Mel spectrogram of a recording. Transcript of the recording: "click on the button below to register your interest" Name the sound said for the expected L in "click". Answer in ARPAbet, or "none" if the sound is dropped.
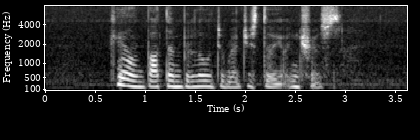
none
